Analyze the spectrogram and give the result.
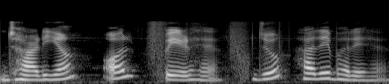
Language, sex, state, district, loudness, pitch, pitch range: Hindi, female, Uttar Pradesh, Etah, -18 LUFS, 230 Hz, 210-270 Hz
